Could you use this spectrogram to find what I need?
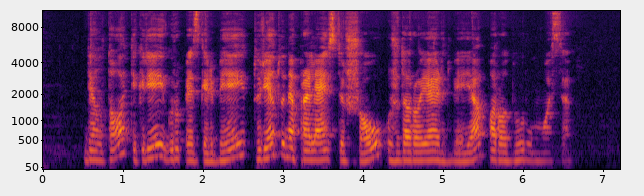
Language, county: Lithuanian, Marijampolė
